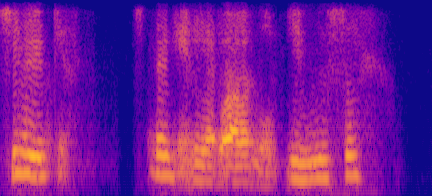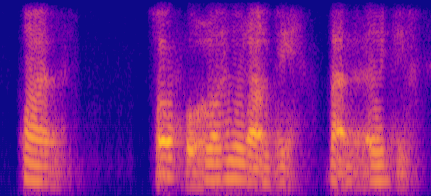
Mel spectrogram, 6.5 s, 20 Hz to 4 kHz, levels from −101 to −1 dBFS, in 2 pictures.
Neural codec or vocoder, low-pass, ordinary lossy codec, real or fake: codec, 16 kHz, 0.5 kbps, FreqCodec, smaller model; 3.6 kHz; Opus, 16 kbps; fake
